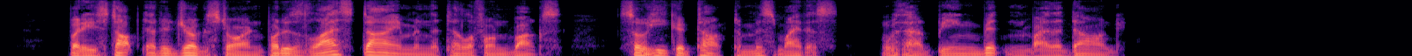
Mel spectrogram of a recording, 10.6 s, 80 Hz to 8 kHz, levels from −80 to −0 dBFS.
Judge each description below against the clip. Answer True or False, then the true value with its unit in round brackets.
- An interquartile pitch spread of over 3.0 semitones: False (2.7 semitones)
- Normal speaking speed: True (165 wpm)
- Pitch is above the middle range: False (85 Hz)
